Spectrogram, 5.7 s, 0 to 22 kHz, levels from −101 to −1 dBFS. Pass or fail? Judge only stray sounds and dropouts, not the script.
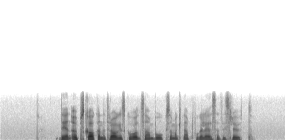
pass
